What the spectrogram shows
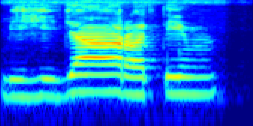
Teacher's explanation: bihijaratim mad thobi'i pada huruf alif dibaca dua harakat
